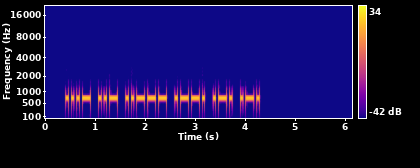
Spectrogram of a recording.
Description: Morse code, heard as a keyed tone, about 22 wpm, 700 Hz. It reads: VU2PRR
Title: DXCC-100 Call Signs - 6 Characters - 22wpm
